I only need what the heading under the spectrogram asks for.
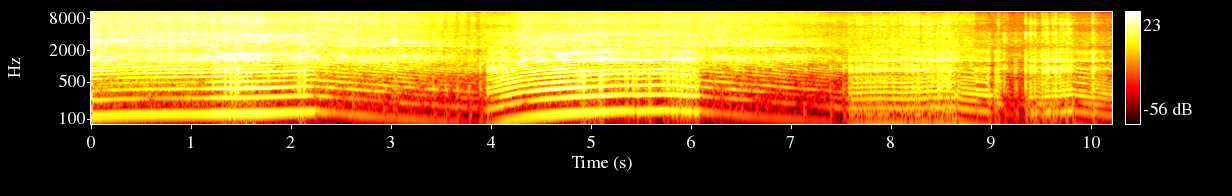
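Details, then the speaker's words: Honda Dio 34 two-stroke scooter screams and chatters harshly under throttle after 30-40 km; owner first suspected muffler or variator, cause was a failed piston-pin needle bearing, replaced. "километров 30-40 проехал и двигатель ни с того ни с сего за прям газу даешь он прям орёт стрекочет Я думал блин то ли глушитель пробился то ли что"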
